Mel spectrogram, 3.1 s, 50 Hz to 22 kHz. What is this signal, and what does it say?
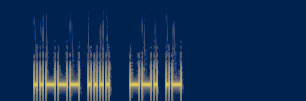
Morse code, heard as a keyed tone, about 40 wpm, 700 Hz. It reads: 2H GA
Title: Winter Field Day Exchanges Encore 40wpm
